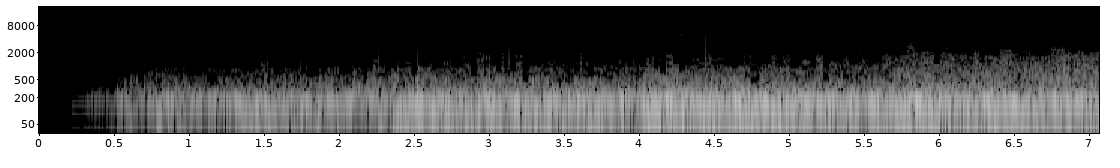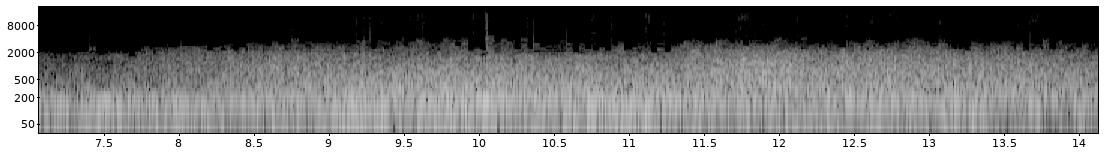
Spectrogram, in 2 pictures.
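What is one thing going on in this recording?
A deep spaceship engine rumble swells and grows steadily louder.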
